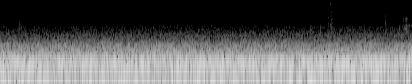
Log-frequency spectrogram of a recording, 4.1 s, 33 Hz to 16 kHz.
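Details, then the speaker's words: 2014 Gen 3 Toyota Prius heard from the cabin over 25 mph on a country road: an intense, helicopter-like hum under the road rumble, diagnosed as a bad front wheel bearing, though noisy winter tires were considered. "And to me that sounds like a bad wheel bearing. If you can't hear it, it's a humming, almost helicopter-like noise, and it's pretty intense."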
